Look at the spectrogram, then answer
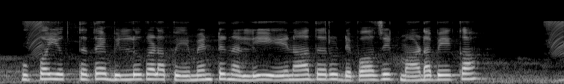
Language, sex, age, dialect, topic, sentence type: Kannada, female, 18-24, Central, banking, question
